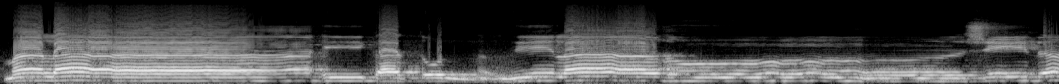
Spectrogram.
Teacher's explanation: kasrotan bertemu dengan shin dibaca dengung dengan lama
